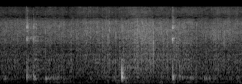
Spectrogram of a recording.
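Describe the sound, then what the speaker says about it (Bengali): Cauliflower and mixed vegetables are stir-fried together in a pan for a Bengali phulkopir data chorchori. A bright, steady sizzle carries a few sharp clicks and scrapes from stirring. "সবজিগুলো একসঙ্গে ভালোভাবে কষে নিয়েছি"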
